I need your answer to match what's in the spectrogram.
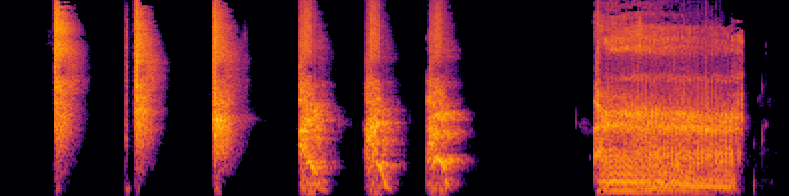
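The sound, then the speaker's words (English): A voice mimics a dog: a few sharp, quick bursts lead into three short barks, then a loud, sustained, rough growl lasting over a second, with no talking. “I think three barks. Arrgh. And a deep growl.”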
